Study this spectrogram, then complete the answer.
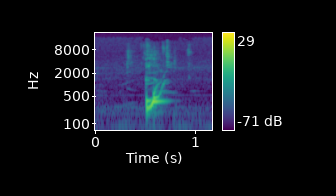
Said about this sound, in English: Excuse me, that was me drinking water and it clunked. If that's a word, clunked.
